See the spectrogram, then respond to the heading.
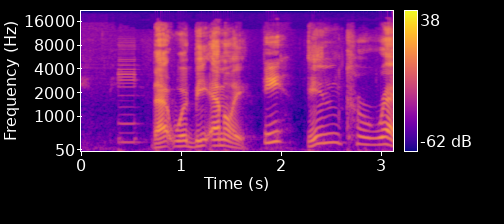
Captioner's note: buzzer dings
